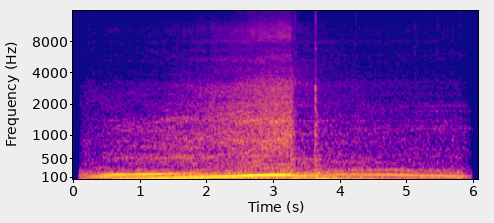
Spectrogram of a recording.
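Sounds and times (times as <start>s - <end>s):
old car driving: 0.1s - 6.0s.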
